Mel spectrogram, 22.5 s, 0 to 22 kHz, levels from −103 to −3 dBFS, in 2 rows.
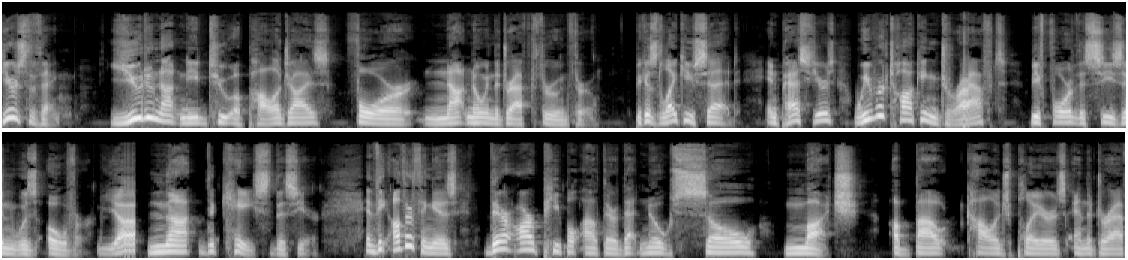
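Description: A short stutter breaks in at 9.61 to 9.66 s, just after "years we were talking": one slice of about 23 ms sounds three times in a row with a hard join at each restart. A longer one follows at 12.47 to 12.56 s, after "the season was over", where the slice sounds five times. This is a repeated buffer. New audio arrived late, so the device replayed its last block, which fits a 1024-sample buffer. About a twentieth and then a tenth of a second of real audio is lost.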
